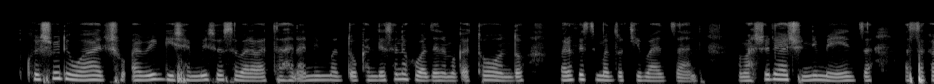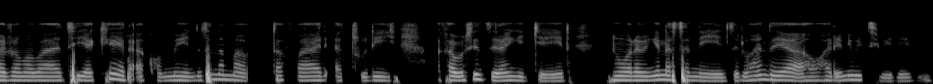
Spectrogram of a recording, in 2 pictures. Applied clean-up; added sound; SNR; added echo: none; none; none; none.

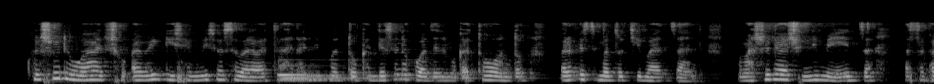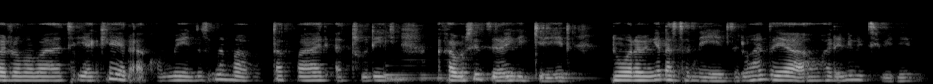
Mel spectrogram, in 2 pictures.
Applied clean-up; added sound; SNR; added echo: neural mask model DeepFilterNet 3.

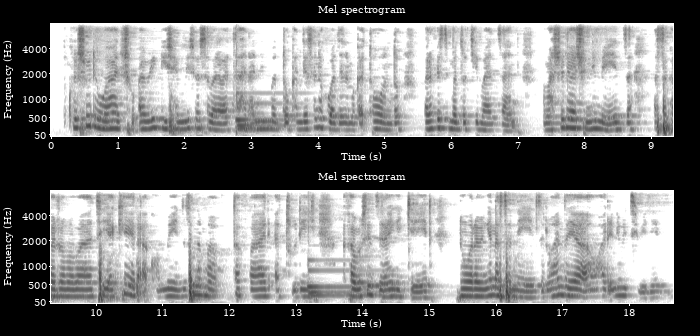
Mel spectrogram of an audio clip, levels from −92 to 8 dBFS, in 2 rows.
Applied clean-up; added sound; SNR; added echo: classical method WPE with log-MMSE.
